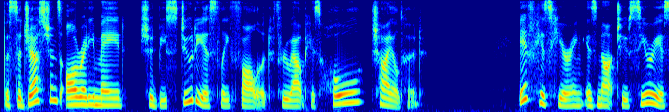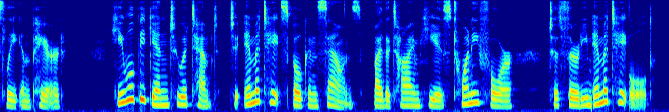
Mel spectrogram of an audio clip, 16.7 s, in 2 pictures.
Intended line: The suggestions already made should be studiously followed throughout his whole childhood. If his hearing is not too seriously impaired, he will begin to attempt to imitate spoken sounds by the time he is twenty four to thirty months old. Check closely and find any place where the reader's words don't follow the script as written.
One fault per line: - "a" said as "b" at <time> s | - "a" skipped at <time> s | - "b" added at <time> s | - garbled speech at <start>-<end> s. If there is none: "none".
- "months" said as "imitate" at 15.8 s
